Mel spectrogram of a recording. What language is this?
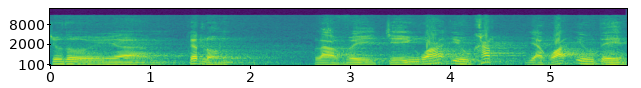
Vietnamese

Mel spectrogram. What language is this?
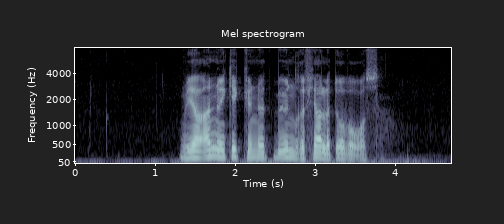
Norwegian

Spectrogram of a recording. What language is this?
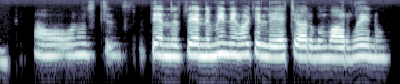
Punjabi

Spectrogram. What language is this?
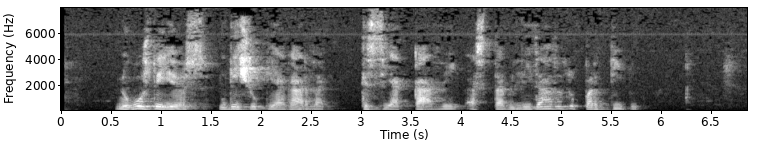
Galician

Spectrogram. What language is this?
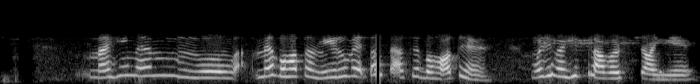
Urdu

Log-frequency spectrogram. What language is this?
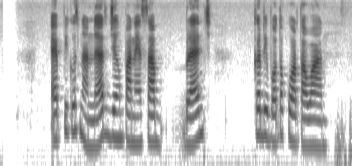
Sundanese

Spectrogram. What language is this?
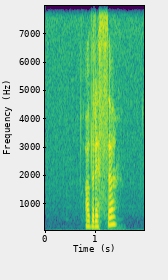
Norwegian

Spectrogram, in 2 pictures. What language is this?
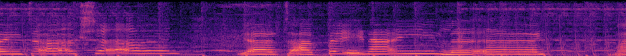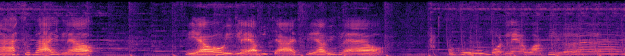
Thai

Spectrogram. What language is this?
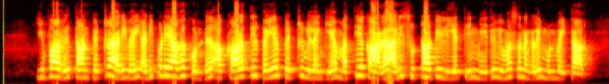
Tamil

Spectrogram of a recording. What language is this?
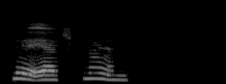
Swahili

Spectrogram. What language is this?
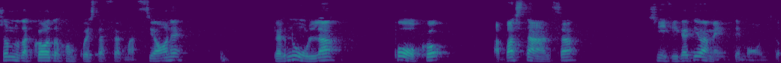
Italian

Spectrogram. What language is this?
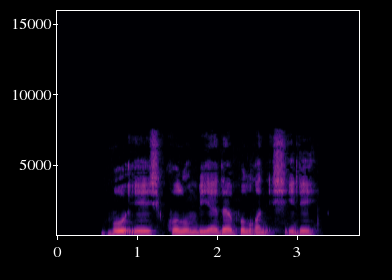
Uyghur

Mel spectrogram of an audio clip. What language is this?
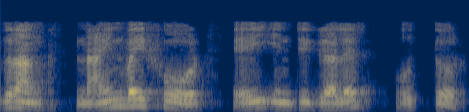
Bangla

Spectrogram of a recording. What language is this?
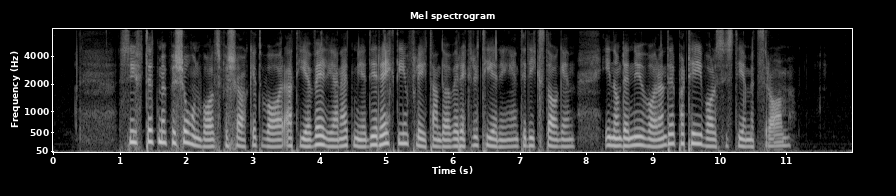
Swedish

